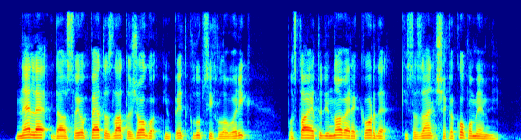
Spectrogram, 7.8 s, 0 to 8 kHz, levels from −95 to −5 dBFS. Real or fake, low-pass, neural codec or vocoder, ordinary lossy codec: fake; 7.2 kHz; codec, 16 kHz, 4 kbps, FunCodec, trained on Chinese and English, 50 frames a second; MP3, 64 kbps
